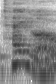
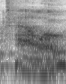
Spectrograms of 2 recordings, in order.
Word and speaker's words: Talo: This particular one is a Talo or Talo, depending on your preference or pronunciation, exclusive.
